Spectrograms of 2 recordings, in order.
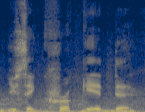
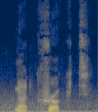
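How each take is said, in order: First: The ending is a separate 'id' syllable. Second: The ending is a single 't' sound. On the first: The speaker calls it right. "But for crooked, you say crooked" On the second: The speaker calls it wrong. "Sometimes the ED ending on a word can make the sound t"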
